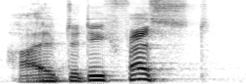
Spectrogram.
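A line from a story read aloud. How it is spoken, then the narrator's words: Calling out. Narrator (German): rief er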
